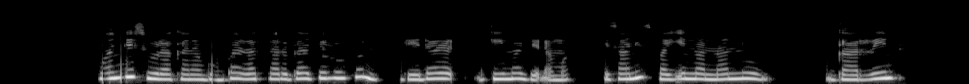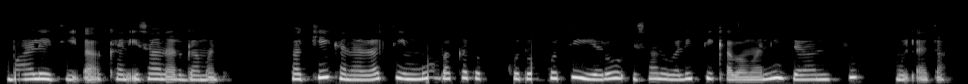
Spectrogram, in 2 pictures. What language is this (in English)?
Oromo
